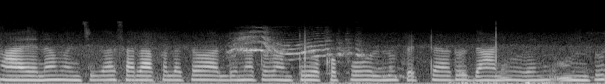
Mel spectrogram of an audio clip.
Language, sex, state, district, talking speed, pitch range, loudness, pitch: Telugu, female, Andhra Pradesh, Chittoor, 90 wpm, 200-210 Hz, -17 LUFS, 205 Hz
